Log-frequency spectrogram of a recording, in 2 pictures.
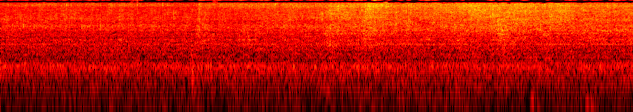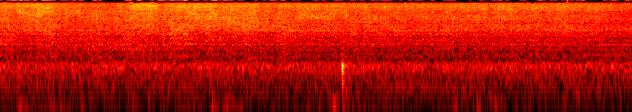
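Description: Chayote slices sizzling as they stir-fry in a wok, being turned with a silicone spatula. The sizzle swells louder while the vegetables are tossed, and a single sharp click sounds near the end.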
